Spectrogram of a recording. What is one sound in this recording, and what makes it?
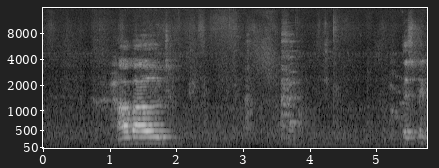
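A man speaks calmly in a lecturing tone.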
